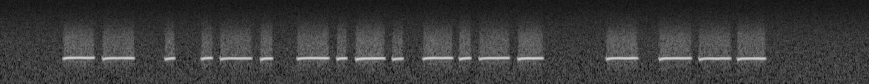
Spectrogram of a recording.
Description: Morse code, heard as a whistle, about 13 wpm. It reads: MERCY TO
